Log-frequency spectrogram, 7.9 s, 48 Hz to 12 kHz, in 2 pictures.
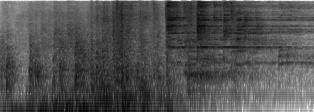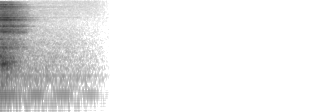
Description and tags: Falling down stairs v1 MIXED
Miix of my sfx to sound like someone falling down stairs.
falling, down, stairs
